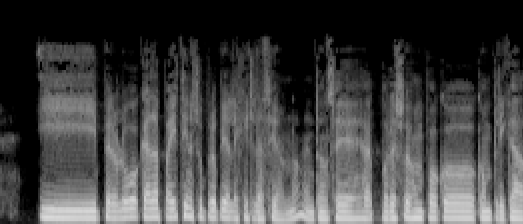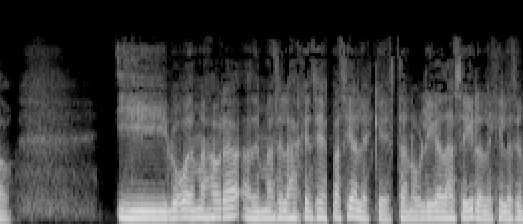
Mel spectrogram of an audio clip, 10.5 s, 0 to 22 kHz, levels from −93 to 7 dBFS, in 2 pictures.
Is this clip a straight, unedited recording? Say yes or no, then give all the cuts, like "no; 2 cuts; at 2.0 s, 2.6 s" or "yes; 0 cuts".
yes; 0 cuts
